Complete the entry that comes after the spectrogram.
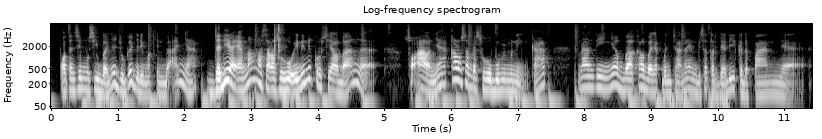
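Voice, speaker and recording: A man's voice: mid-range voice, darkish tone, a little hiss or hum. A young adult man with a Jakarta Indonesian accent hosts an explainer, chatting casually and in slang, speaking straight to the viewer. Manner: colloquial, slangy, addresses the viewer directly. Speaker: explainer video host.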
